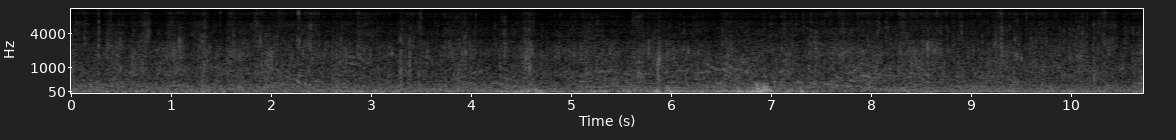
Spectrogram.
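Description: Outdoor ambience with a steady low wind rumble on the microphone and faint voices of people in the distance. A louder low bump comes about seven seconds in.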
